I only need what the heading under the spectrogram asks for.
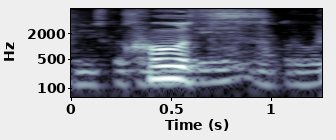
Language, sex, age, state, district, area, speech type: Hindi, male, 45-60, Uttar Pradesh, Chandauli, rural, read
